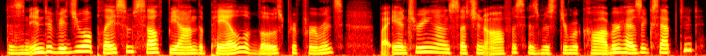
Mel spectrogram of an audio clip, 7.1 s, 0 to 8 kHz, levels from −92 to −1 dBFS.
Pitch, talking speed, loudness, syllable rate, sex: 195 Hz, 185 wpm, -18 LUFS, 5.8 syllables/s, female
